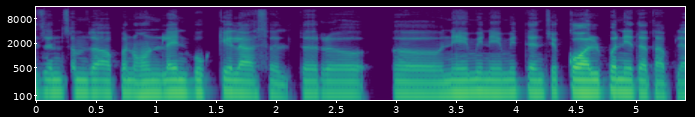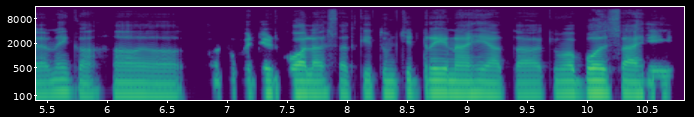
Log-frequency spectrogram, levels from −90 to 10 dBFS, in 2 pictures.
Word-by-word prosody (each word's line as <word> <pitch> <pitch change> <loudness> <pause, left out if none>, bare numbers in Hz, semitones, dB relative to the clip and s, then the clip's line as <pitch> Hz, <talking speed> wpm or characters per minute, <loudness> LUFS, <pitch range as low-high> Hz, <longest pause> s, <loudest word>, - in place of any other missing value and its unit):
जण 120 +1 -1
समजा 120 0 0
आपण 120 +1 -2
ऑनलाईन 115 +2 +3
बुक 120 0 -2
केलं 120 -2 +3
असेल, 110 -2 -6
तर 115 0 -3
अ, 110 0 -5
अ, 110 -1 -1
नेहमी-नेहमी 120 +1 +2
त्यांचे 120 0 -1
कॉल 120 -1 +9
पण 130 -1 +4
येतात 115 -2 +1
आपल्याला 105 0 -4
नाही 125 0 -3
का, 110 - -4 0.2
अ, 110 - -4 0.8
ऑटोमेटेड 115 0 -4
कॉल्स 115 -1 +4
असतात, 115 0 -7
की 115 - -4
तुमची 115 +2 -4
ट्रेन 120 -1 +3
आहे 110 0 +1
आता 110 0 -4
किंवा 115 0 -1
बस 120 -1 +4
आहे. 110 -2 0
115 Hz, 165 wpm, -25 LUFS, 110-120 Hz, 0.8 s, कॉल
